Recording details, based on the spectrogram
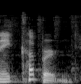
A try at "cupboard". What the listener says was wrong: Okay, so you might want to say cupboard because it's cup, C-U-P-B-O-A-R-D. That's not right. The word is pronounced cupboard. cupboard. Cupboard.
